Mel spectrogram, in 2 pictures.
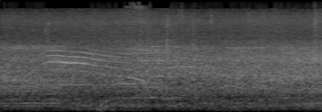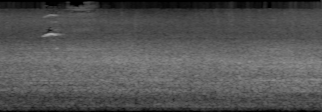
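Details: Stray cats being fed food, chicken and water; a few short, wavering harmonic meows come early, then fade into a steady, broad hiss of outdoor background noise with a faint vehicle-like rumble.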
